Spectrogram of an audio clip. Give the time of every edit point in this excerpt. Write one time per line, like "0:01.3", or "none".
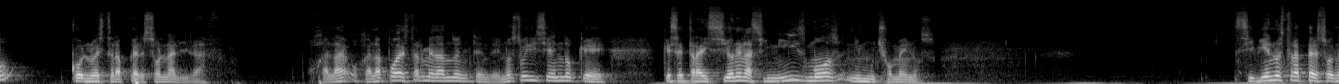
none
